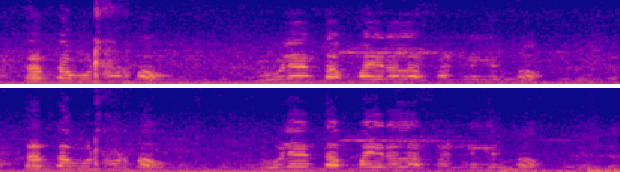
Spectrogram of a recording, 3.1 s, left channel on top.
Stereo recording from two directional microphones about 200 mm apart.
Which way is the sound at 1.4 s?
25° right (ahead or behind).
